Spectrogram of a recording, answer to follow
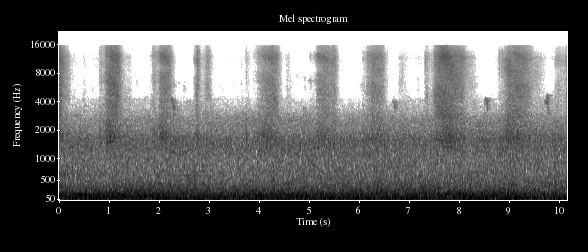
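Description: Stiff plastic bristles of a turf rake brush sweeping across artificial grass in repeated swishing strokes, roughly one a second, over a steady low rumble.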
